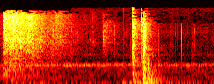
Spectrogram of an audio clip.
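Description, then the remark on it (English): A closet door swings shut with a solid thunk, a quick double knock of wood meeting the frame, over a steady background hiss with no voices. “Jamie closes the gate and then the closet door.”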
